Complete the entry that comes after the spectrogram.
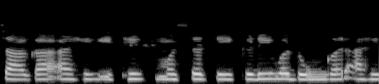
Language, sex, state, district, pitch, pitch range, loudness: Marathi, female, Maharashtra, Dhule, 235 Hz, 230-245 Hz, -18 LUFS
